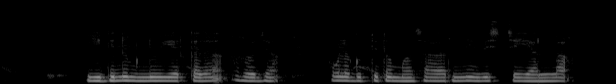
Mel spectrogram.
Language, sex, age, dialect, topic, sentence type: Telugu, male, 41-45, Southern, agriculture, statement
